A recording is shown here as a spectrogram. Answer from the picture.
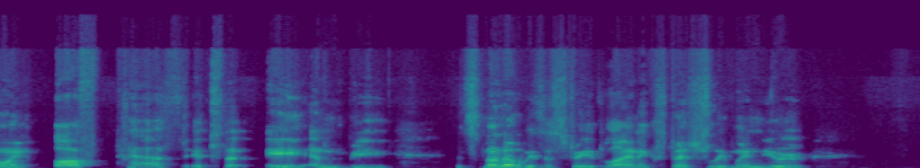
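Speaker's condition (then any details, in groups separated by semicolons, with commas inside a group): Cerebral palsy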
